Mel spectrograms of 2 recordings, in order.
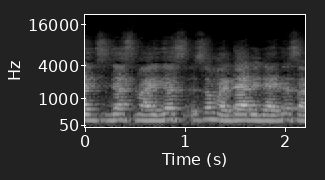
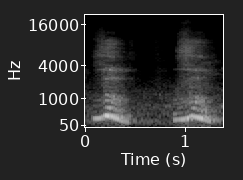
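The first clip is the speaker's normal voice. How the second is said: whoosh of visions; 6 dB louder than usual. Shown as a demonstration. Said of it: "see vision".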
